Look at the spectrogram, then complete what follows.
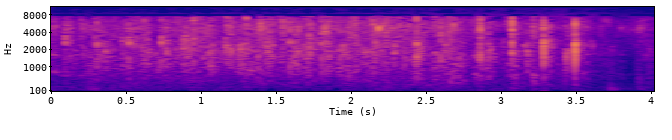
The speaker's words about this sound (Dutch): Geef maar een applaus, ook al, is hij, ook al hoort hij het helemaal niet.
